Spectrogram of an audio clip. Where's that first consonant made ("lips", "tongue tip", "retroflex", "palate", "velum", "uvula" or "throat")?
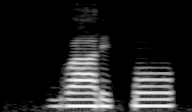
velum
